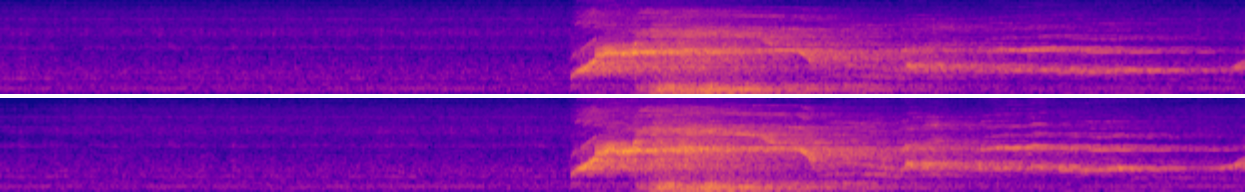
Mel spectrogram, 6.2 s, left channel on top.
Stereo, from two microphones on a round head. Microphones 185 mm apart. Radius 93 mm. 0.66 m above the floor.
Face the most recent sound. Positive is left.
turn(degrees=-45)  # may be behind; listen again after turning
